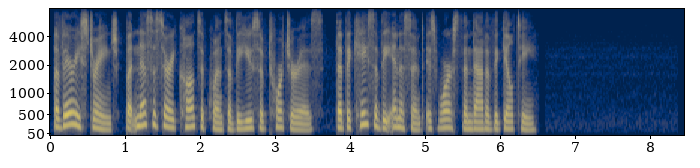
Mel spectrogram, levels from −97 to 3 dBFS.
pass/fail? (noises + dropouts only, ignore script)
pass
